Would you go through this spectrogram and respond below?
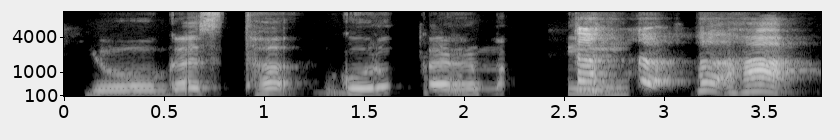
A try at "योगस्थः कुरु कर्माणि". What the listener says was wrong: एवं न योगस्थः कुरु कर्माणि अर्ध हकार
